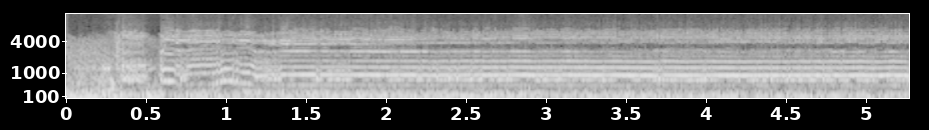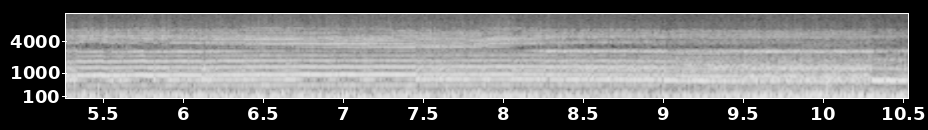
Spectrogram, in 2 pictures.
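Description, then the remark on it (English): A cockerel lets out one long, strained crow that holds a harsh, buzzing pitch for several seconds before tapering off, over a steady low rumble of background noise. “This is a cockerel and this is how he crows.”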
